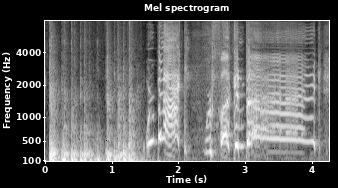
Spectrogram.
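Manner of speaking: huge high triumphant yell; excited shout. Real, not acted. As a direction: scream it out in celebration. Celebrating Formula One's return.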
